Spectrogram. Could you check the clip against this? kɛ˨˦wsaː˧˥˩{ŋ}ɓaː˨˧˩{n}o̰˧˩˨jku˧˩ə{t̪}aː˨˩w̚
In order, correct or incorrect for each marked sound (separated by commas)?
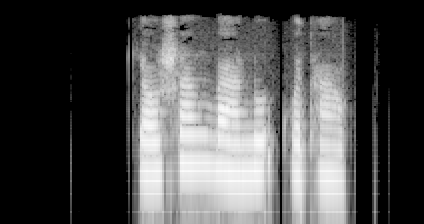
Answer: correct, correct, incorrect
